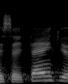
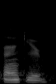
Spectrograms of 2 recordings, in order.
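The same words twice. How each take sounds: First: Higher, softer parental prompt. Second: Put-on low, quiet, half-hearted child's thanks; token thanks. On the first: Retold or imitated. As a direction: imitate a parent cueing a child's manners. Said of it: "and we say". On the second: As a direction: imitate a kid mumbling a dutiful reply. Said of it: "they're like".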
